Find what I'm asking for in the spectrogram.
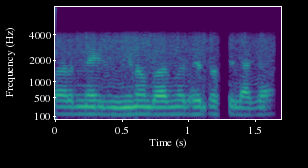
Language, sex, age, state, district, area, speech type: Dogri, male, 18-30, Jammu and Kashmir, Jammu, urban, conversation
